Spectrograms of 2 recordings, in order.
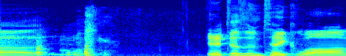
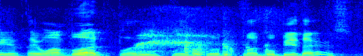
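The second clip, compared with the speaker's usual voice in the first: ominous Palgor; 2 semitones lower, 5 dB quieter than usual. Acted. Palgor grants the duel.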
